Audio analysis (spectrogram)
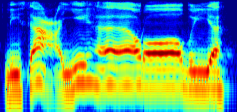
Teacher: ننبه إلى سكون العين وكسر الياء في قوله تعالى لسعيها راضية، لسعيها راضية بسكون العين وتوضيح ذلك، ها لسعيها راضية هكذا.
